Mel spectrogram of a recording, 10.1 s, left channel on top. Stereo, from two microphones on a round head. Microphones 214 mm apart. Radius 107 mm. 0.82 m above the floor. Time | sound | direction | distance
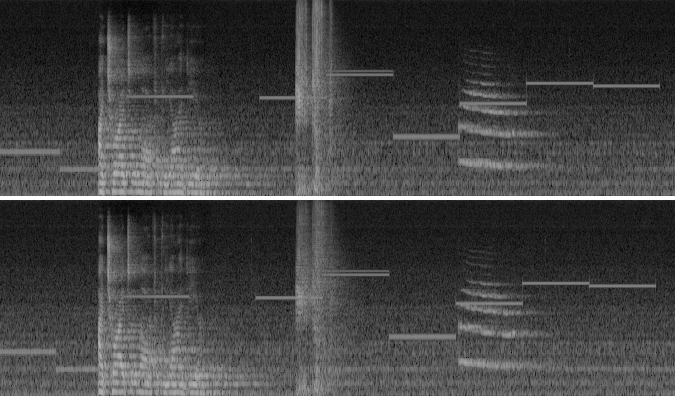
1.5 | a woman speaking | 15° right (ahead or behind) | 0.7 m
4.4 | tearing paper | 30° left (ahead or behind) | 0.6 m
6.9 | a cat meowing | 10° right (ahead or behind) | 2.5 m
